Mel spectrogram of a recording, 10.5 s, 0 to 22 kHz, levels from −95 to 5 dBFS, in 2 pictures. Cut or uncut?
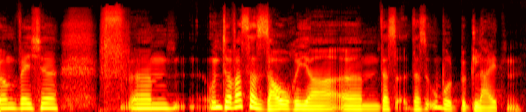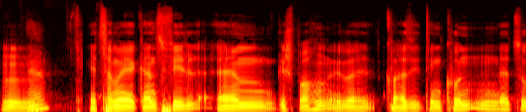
cut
